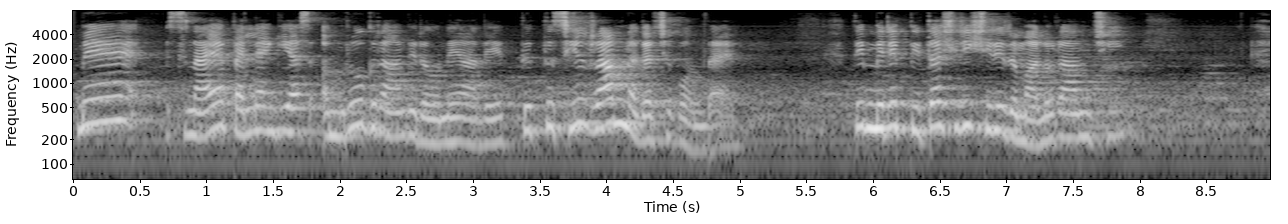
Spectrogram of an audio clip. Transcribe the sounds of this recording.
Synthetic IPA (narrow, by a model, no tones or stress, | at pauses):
mɛ̃ː | sənaːjaːpɛːlɛ̃ːɦɛ̃ːɡiːəsəmɾoːɡɾãːnd̪eːɾəːnẽːaːd̪eːt̪eːt̪ʊsĩːlɾaːmnəɡəɾt͡ʃʰəpãːnd̪a̰ːɛ̰ː | t̪eːmeːɾeːpɪt̪aːʃəɾiːʃəɾiːɾəmaːloːɾaːmd͡ʒiː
